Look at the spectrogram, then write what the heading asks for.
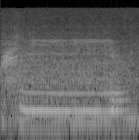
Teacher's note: Nah, hi-nya jangan sampai masuk hidung.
